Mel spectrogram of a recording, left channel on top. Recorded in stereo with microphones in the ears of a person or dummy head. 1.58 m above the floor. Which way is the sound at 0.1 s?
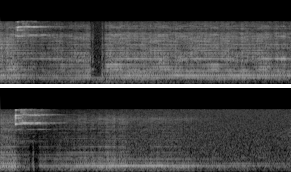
60° right (ahead or behind).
